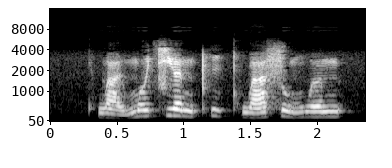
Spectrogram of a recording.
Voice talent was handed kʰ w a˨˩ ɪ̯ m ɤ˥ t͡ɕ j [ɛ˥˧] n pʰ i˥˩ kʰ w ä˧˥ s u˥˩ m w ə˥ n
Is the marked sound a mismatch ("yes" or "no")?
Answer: no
